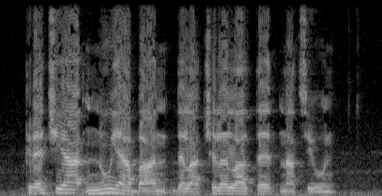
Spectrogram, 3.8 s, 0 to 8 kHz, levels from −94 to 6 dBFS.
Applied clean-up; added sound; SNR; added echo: none; none; none; none.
